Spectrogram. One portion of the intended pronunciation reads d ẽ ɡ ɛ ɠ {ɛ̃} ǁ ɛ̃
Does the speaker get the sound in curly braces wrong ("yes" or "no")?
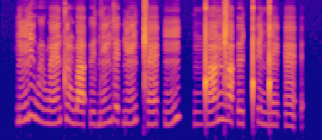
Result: yes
